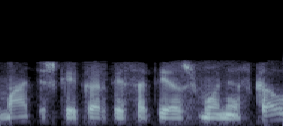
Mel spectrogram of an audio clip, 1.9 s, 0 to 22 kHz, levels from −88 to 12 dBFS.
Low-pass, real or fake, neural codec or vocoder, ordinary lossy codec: 3.6 kHz; real; none; MP3, 24 kbps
